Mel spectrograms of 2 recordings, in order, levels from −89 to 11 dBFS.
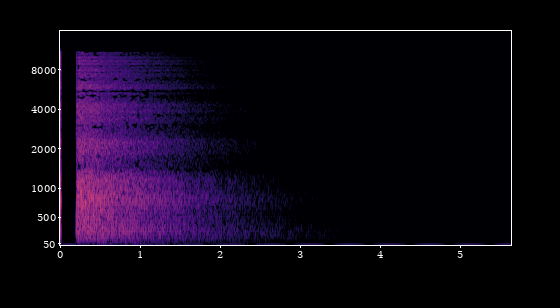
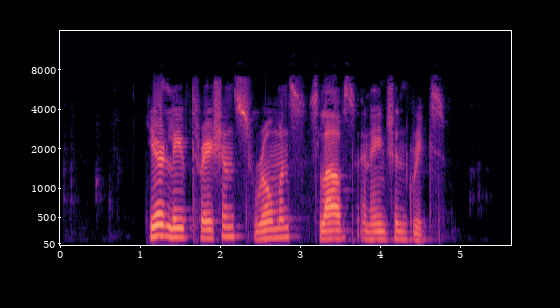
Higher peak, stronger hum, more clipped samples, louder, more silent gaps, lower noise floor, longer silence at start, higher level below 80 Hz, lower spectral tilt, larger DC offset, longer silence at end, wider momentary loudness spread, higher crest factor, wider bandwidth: second, -8 dBFS vs 0 dBFS; neither; neither; second, -37 LUFS vs -17 LUFS; neither; first, -84 dBFS vs -69 dBFS; second, 0.2 s vs 1.1 s; second, -84 dBFS vs -64 dBFS; second, -2 dB/octave vs -6 dB/octave; neither; first, 3.7 s vs 0.9 s; first, 22 LU vs 14 LU; first, 34 dB vs 18 dB; first, 11.5 kHz vs 7.4 kHz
